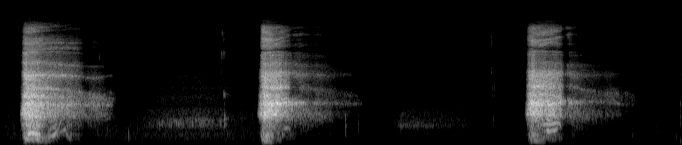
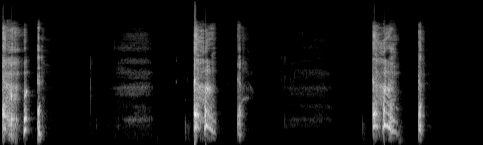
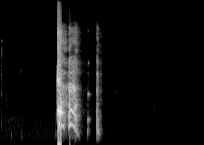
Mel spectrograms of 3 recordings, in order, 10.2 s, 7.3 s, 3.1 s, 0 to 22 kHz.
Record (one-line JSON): {"exhalation_length": "10.2 s", "exhalation_amplitude": 29299, "exhalation_signal_mean_std_ratio": 0.33, "three_cough_length": "7.3 s", "three_cough_amplitude": 32768, "three_cough_signal_mean_std_ratio": 0.27, "cough_length": "3.1 s", "cough_amplitude": 32768, "cough_signal_mean_std_ratio": 0.21, "survey_phase": "beta (2021-08-13 to 2022-03-07)", "age": "65+", "gender": "Female", "wearing_mask": "No", "symptom_runny_or_blocked_nose": true, "symptom_sore_throat": true, "smoker_status": "Never smoked", "respiratory_condition_asthma": false, "respiratory_condition_other": false, "recruitment_source": "REACT", "submission_delay": "2 days", "covid_test_result": "Negative", "covid_test_method": "RT-qPCR", "influenza_a_test_result": "Negative", "influenza_b_test_result": "Negative"}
